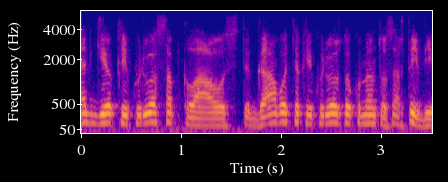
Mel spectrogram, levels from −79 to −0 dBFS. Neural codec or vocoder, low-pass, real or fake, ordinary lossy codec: none; 5.4 kHz; real; Opus, 16 kbps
